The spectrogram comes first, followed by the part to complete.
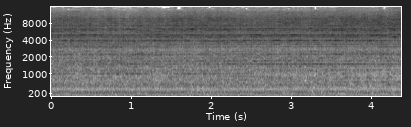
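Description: Rock band playing live, with electric guitars, keyboard and drums: a loud, dense, steady wash of sound in an instrumental stretch without singing.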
